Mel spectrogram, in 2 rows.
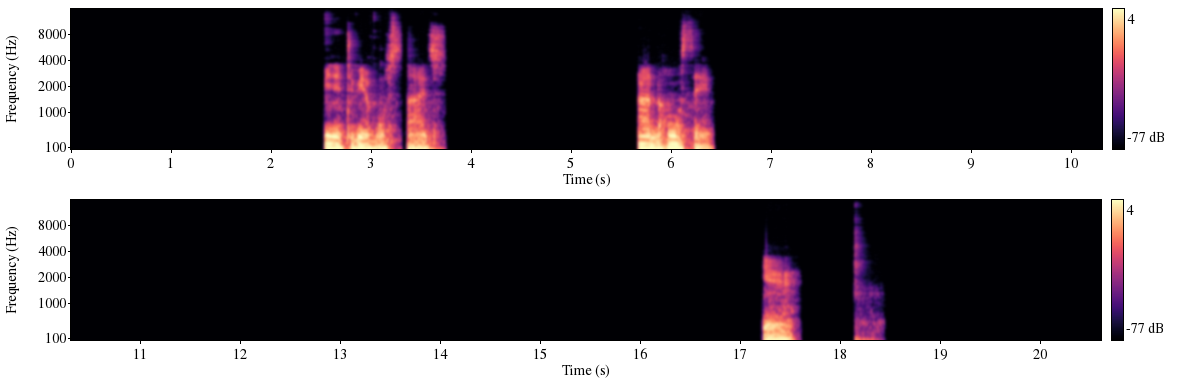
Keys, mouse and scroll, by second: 5.7 click, 9.9 click, 12.6 middle click, 13.5-14.2 scroll up 2, 14.2 click, 17.6-18.1 scroll down 2, 18.1 middle click, 18.9 scroll up 1, 19.1-19.7 scroll down 4, 19.8 middle click.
